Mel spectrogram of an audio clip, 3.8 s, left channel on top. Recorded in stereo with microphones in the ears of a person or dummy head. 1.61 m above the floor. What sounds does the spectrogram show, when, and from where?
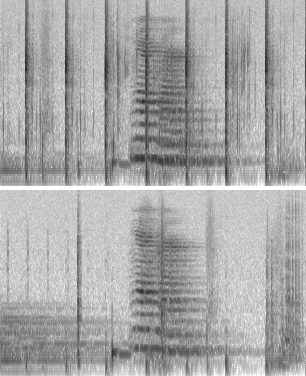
1.6 s a child speaking: 45° right (ahead or behind), 4.5 m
